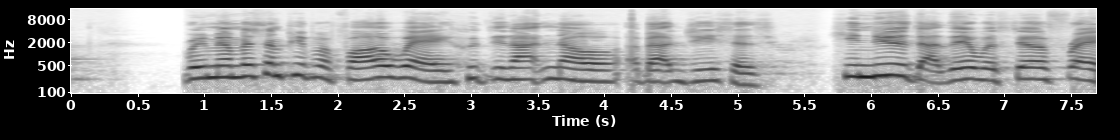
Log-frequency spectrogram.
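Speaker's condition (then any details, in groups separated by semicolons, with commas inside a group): Cerebral palsy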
